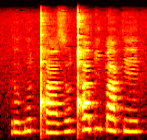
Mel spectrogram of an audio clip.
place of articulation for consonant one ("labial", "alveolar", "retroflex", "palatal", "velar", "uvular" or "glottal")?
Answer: alveolar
